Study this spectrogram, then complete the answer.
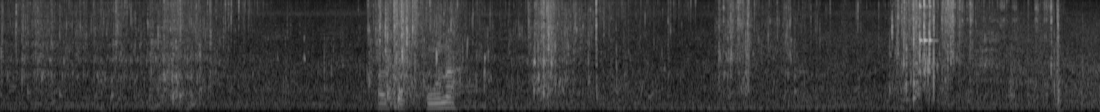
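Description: A fish thrashes and splashes at the water's surface.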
